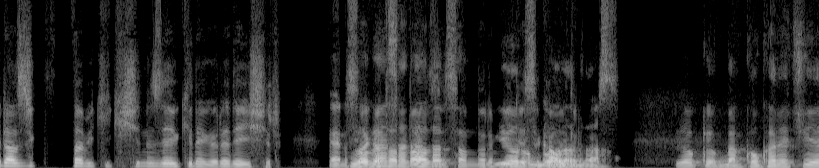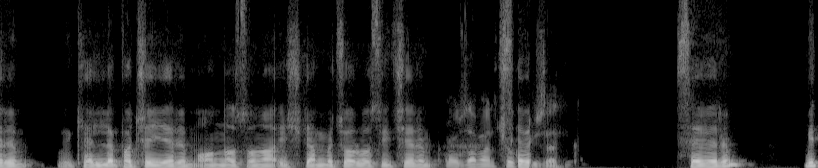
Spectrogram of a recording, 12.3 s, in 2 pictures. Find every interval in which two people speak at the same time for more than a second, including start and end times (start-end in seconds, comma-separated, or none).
2.6-4.6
